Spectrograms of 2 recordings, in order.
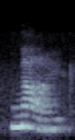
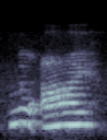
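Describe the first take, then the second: First: It is squeezed into one short syllable. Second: It is said as two separate words. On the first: "It will turn to nai" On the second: "nu ai will turn to what?"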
